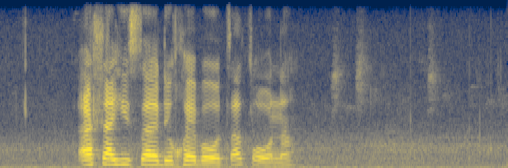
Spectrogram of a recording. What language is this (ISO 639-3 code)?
sot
